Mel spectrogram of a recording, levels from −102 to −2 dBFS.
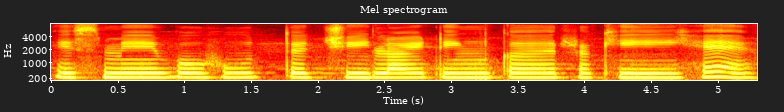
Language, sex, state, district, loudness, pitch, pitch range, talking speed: Hindi, female, Haryana, Charkhi Dadri, -13 LUFS, 235 Hz, 230-240 Hz, 80 wpm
